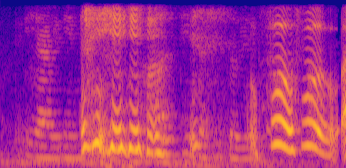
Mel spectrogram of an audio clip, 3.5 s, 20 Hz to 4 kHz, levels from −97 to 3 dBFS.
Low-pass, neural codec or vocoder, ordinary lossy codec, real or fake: 3.6 kHz; none; AAC, 24 kbps; real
